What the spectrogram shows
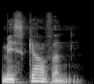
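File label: "misgovern", British English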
